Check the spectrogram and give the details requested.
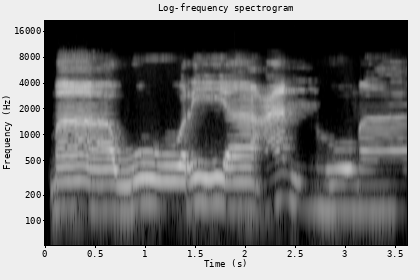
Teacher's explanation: Wu-nya itu 2 harokat ya, karena dhammahnya terbalik gitu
